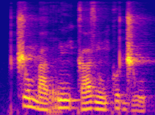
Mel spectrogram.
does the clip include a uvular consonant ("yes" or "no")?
no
